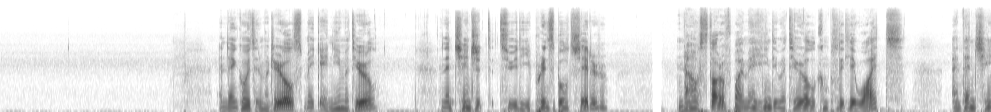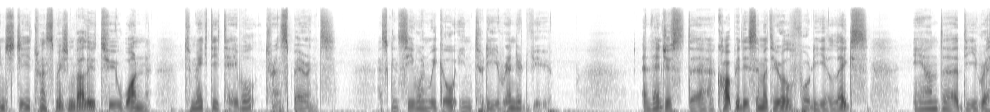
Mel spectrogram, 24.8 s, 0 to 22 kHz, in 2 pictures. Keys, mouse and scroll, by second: 1.7-3.0 right drag, 3.0-4.2 drag, 4.5-6.4 drag, 8.8-10.1 drag, 13.3-14.6 drag, 16.2 click, 18.6 click, 18.7-19.3 middle drag, 23.7 click, 24.3 middle click.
